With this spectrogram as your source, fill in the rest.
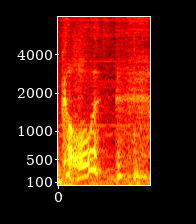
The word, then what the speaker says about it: Colon: Colon. Is it pronounced? It's Colon. Colon. I did not know that actually.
